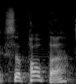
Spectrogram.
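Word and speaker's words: Sapulpa: This week we are broadcasting the Americana Road Show from the Shady Grove RV Park in Sepulchre. You pronounce it. – Sepulpa, Oklahoma.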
